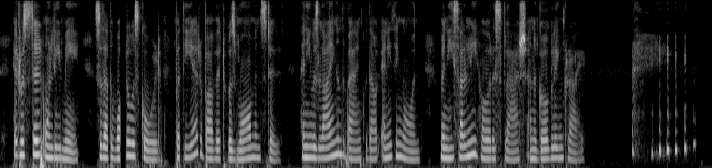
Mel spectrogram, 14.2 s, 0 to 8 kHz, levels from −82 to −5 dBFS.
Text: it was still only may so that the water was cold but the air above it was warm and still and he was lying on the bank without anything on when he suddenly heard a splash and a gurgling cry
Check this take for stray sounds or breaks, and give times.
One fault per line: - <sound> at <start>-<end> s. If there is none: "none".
- dropout at 2.4-2.5 s
- laugh at 12.6-13.9 s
